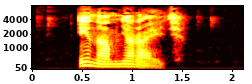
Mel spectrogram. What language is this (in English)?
Belarusian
